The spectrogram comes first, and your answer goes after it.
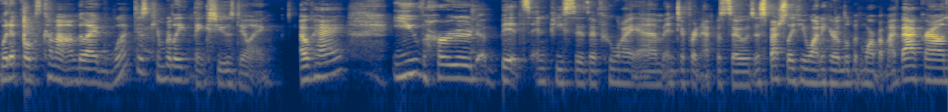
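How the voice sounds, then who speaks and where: Someone speaks at a very fast pace in an animated tone, with ordinary pitch variation. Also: woman. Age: 30s. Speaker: podcast host. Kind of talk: solo podcast monologue.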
